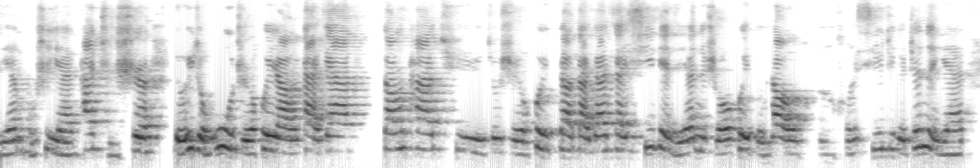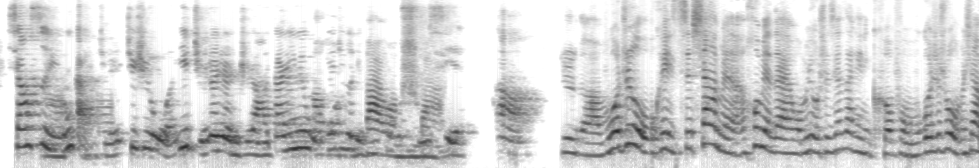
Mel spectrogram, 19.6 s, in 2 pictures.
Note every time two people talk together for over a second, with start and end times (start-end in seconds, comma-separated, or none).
12.9-14.3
